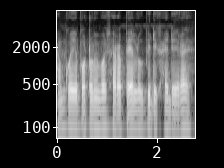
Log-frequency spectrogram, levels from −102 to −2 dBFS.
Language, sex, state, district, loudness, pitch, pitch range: Hindi, male, Arunachal Pradesh, Lower Dibang Valley, -20 LUFS, 95 Hz, 90-100 Hz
